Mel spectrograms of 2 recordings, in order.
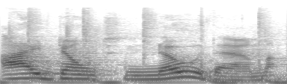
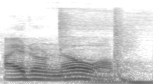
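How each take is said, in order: First: The 'th' sound in 'them' is fully pronounced. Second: The 'th' sound is dropped, leaving 'um'. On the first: "instead of saying" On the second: "I would say"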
